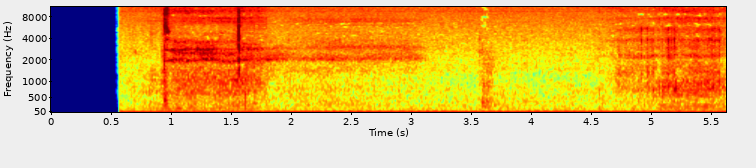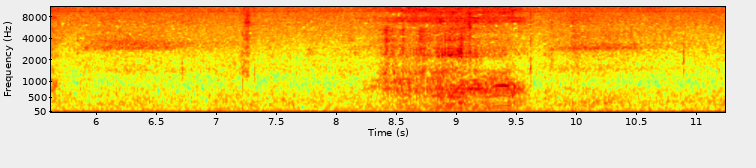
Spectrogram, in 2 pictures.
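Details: Loud snoring: rough breaths recurring about every four seconds over a loud steady low hum, partly masked by room noise.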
